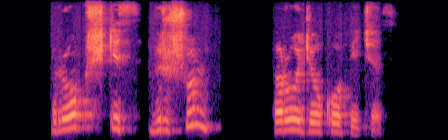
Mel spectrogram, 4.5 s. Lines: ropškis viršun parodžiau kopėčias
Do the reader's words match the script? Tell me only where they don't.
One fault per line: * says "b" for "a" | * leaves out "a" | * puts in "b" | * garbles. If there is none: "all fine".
all fine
